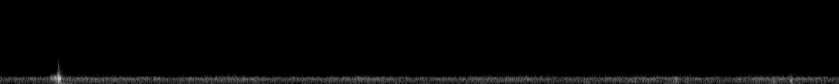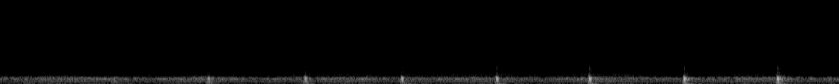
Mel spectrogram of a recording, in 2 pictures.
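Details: Steady low hum, then regular sharp taps emerging at about 63 a minute during cuff deflation in an auscultatory blood pressure measurement: Korotkoff sounds.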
